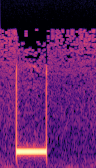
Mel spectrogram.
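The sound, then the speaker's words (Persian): A single short telephone busy-tone beep sounds after a caller's line drops during a radio call-in, a steady mid-pitched tone alone over faint hiss. “متاسفانه که است تماس فریبا جان هم قطع شد”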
